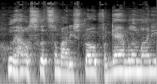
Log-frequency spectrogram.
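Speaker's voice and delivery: a hint of Jackie losing it; retold outburst. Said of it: "Jackie goes bananas".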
